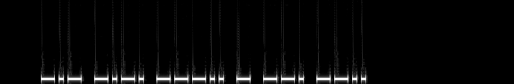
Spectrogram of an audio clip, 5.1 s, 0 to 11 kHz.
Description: Morse code, heard as a keyed tone, about 28 wpm, 700 Hz. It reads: KC8TGZ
